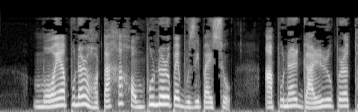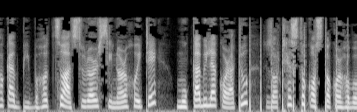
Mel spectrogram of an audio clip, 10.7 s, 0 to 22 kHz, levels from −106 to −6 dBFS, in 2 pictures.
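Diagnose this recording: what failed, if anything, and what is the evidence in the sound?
At the codec stage, the speech shows transcoding between lossy codecs throughout: nothing above 11.3 kHz, with two different sets of smearing and swirl heard together. Unlike a single low-bitrate pass, the artefacts are mixed, which fits an HE-AAC encode likely re-encoded to MP3 near 53 kbit/s.

From 8.95 s to 10.59 s a train of clicks ticks at a regular 6.1 per second, around ten similar pulses peaking about 10 dB above the speech and continuing through pauses. That regular spacing and matching shape set it apart from random crackle, pointing to likely interference or a struggling interface in the analogue wiring or converter.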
